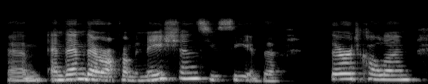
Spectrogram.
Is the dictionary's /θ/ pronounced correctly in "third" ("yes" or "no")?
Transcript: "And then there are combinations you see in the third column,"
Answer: yes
